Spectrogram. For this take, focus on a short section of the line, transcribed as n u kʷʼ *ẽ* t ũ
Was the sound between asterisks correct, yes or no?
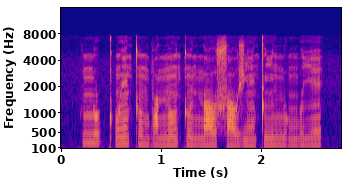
yes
